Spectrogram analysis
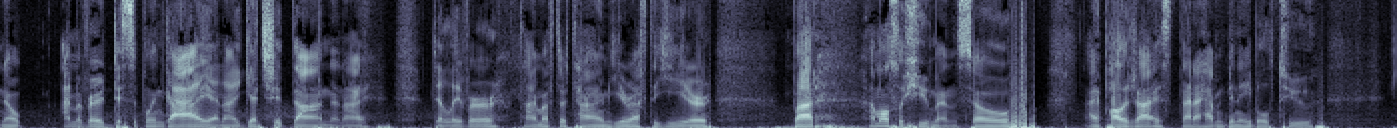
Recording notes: Balancing on the edge of an infinity pool in Hollywood Hills. It was a little bit windy so please forgive me for any wind in the microphone.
